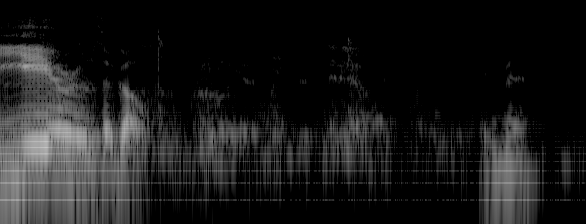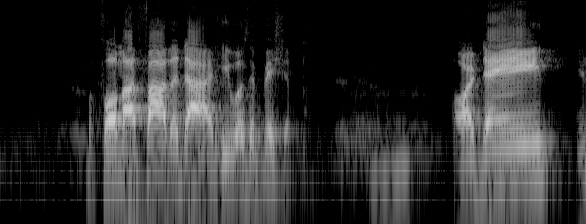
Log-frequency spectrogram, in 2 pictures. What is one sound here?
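A middle-aged man preaches forcefully into a microphone, his voice rising and falling.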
